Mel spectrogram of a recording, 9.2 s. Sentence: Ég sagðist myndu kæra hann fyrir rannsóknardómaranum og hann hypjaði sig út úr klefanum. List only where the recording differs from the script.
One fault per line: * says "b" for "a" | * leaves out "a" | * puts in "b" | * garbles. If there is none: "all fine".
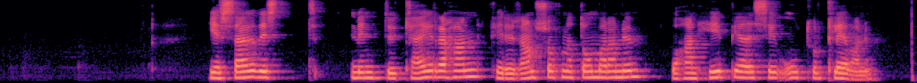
all fine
